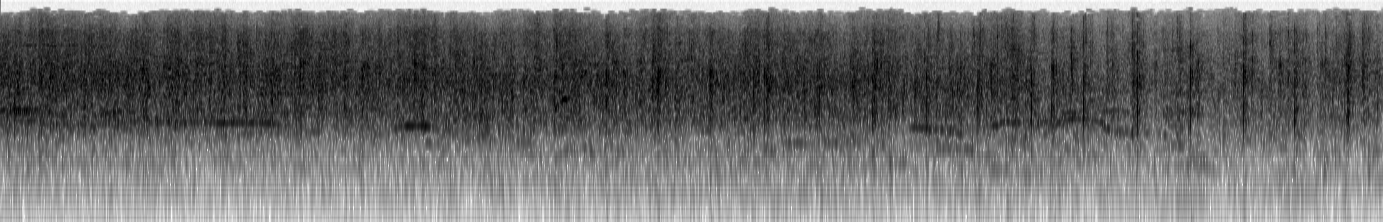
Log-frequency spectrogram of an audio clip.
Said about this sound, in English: Would somebody clap your hands if you believe what I'm preaching tonight?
